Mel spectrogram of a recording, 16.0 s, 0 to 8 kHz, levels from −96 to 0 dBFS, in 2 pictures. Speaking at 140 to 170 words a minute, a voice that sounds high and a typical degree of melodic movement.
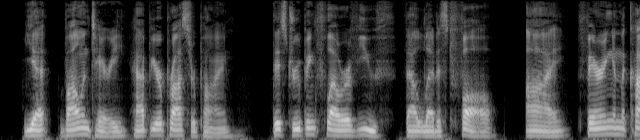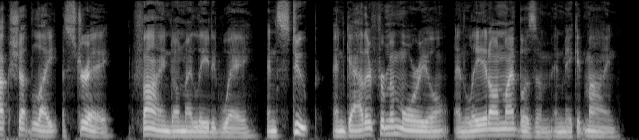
No: average, 150 wpm; low, 105 Hz; average, 3.9 semitones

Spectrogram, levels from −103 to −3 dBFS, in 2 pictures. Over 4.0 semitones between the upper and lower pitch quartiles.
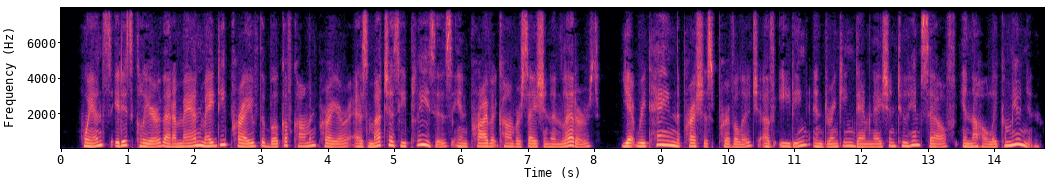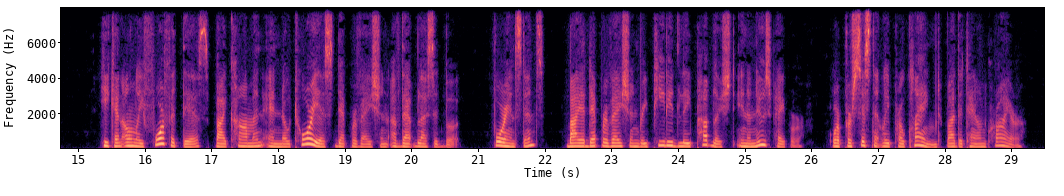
No: average, 3.5 semitones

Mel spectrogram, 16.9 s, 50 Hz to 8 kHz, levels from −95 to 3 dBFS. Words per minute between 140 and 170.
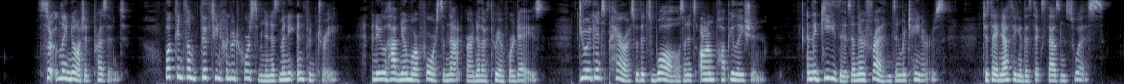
No: average, 195 wpm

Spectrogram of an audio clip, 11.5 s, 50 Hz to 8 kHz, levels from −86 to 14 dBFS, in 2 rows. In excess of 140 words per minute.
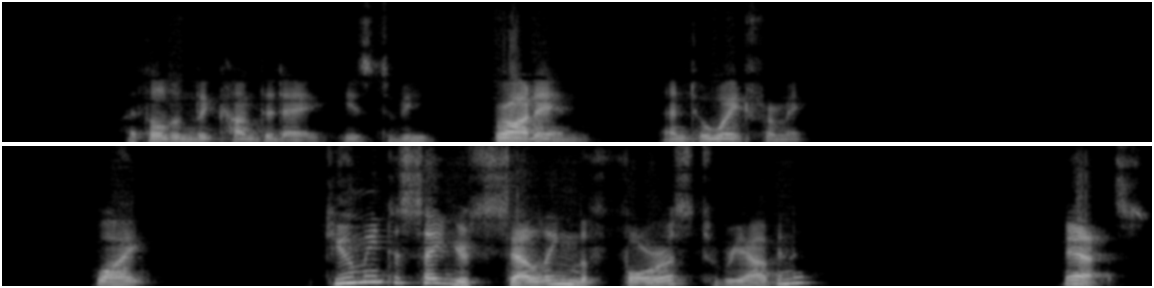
Yes: average, 150 wpm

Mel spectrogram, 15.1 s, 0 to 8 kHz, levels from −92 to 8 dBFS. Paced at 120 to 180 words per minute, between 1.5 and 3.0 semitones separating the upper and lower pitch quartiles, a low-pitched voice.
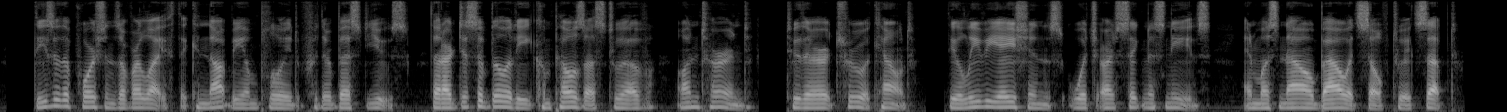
Yes: average, 155 wpm; average, 2.7 semitones; low, 120 Hz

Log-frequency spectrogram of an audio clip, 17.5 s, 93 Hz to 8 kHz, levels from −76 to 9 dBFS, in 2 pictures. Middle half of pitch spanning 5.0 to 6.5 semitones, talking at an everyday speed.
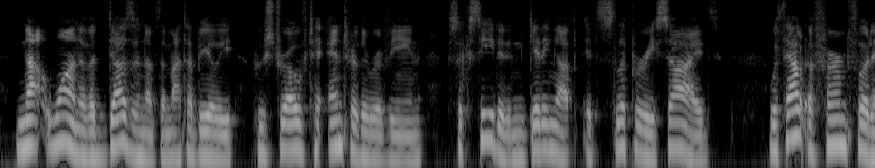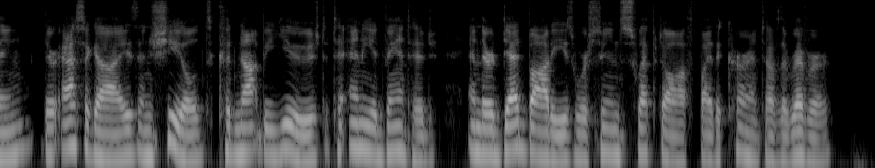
No: average, 4.4 semitones; average, 170 wpm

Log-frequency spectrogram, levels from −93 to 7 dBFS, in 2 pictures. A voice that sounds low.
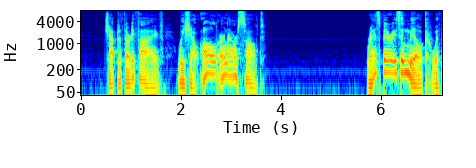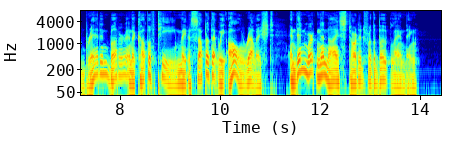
Yes: low, 100 Hz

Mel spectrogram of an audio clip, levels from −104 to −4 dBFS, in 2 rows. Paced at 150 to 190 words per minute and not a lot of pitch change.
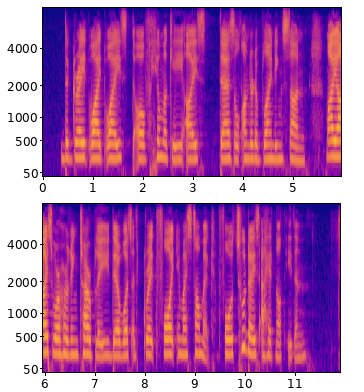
Yes: average, 160 wpm; narrow, 1.6 semitones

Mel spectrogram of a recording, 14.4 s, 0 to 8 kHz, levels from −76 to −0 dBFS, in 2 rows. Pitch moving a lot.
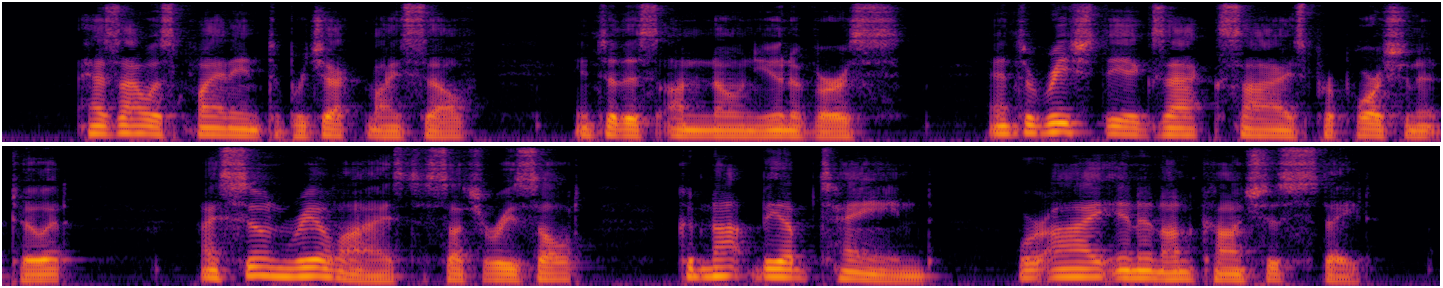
Yes: wide, 6.3 semitones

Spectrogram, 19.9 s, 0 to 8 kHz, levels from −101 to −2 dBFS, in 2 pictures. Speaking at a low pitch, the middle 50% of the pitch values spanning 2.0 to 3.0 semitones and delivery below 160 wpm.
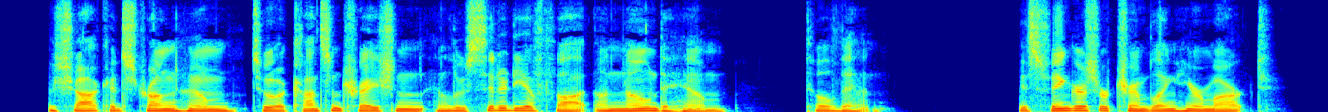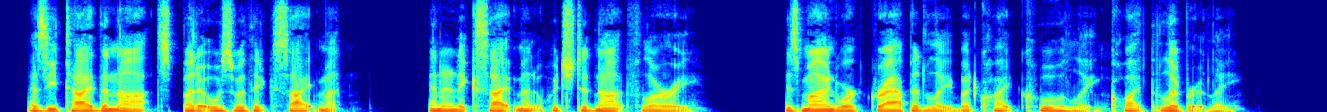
Yes: low, 115 Hz; narrow, 2.6 semitones; average, 150 wpm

